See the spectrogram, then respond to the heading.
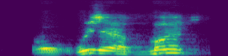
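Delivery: ordinary delivery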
